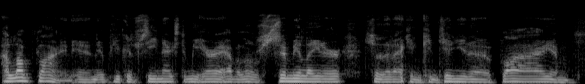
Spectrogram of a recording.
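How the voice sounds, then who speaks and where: Somewhat breathy, a man talks at a fairly quick pace and a medium pitch. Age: 70s. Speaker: retired entrepreneur and YouTuber. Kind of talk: casual talk to camera. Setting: home office beside a flight simulator. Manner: conversational with frequent fillers.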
